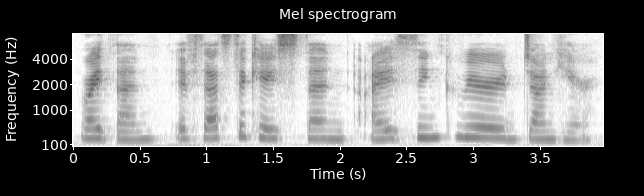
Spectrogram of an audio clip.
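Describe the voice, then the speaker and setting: Woman playing a curt, blunt detective. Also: a little high. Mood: dismissive. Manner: slow, flat and sharp-toned. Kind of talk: narrated role-play story.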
